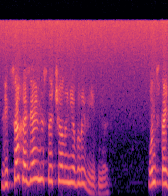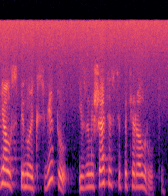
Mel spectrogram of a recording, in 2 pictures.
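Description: A woman giving deliberate, expressive literary narration in a 1950s radio drama, with a husky, soft tone. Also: high voice.

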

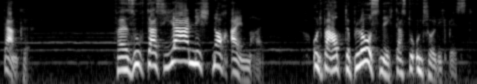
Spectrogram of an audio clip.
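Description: An actress playing an older, sardonic and imperious confined woman who narrates her macabre life in a wry, drawn-out, confiding way in a radio drama. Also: on the low side, very animated, sharp tone, husky, faint music behind, full character voice.

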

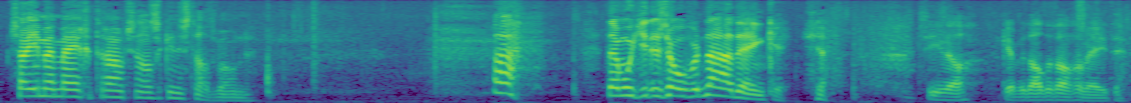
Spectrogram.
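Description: Radio drama casting: dry, teasing husband, animated intonation, bright tone, faint background noise. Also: male voice, a little high, fairly quick, long pauses, full character voice. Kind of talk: naturalistic Dutch radio drama acting.

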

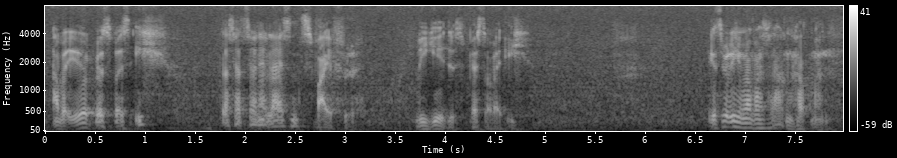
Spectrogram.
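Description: Hearty general, hugely lively voice. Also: male voice, sits low, gravelly, a little hiss or hum, exaggerated voice. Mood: confiding, teasing. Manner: hearty, commanding, teasing, swinging between bellowing and confiding. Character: boisterous, jovial, cynical Luftwaffe general, fatherly toward young officers. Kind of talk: German radio play acting.

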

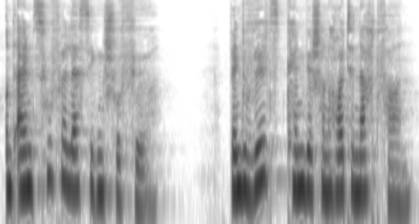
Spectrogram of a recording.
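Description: Actress as husky, insistent loyal woman helper. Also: mid-range voice, brisk, darkish tone, close to an everyday voice. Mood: urgent, reassuring. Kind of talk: German radio drama acting.

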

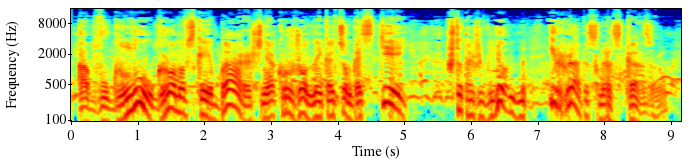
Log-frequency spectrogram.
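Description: Slow, expressive male storyteller. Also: mid-range voice, a crowd in the background. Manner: expressive, literary, theatrical. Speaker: narrator. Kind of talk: dramatic scripted storytelling for radio play.

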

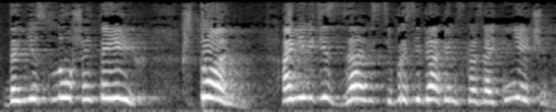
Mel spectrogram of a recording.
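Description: Stage role: a protective, brusque flophouse woman, very high voice, echoey recording. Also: normal speed, a little mellow. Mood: indignant, protective. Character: protective, blunt woman comforting a friend, snapping at mockers. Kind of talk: theatrical stage acting.

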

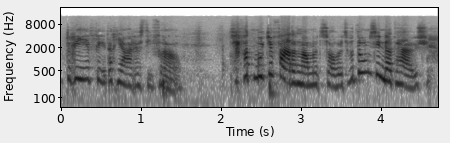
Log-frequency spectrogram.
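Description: A woman's voice: fairly high pitch, big pitch swings, normal speed, pushed and bright, a little hiss or hum, exaggerated voice. An actress playing a hurt, bitter older wife and mother in a radio drama, plaintive and indignant.

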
